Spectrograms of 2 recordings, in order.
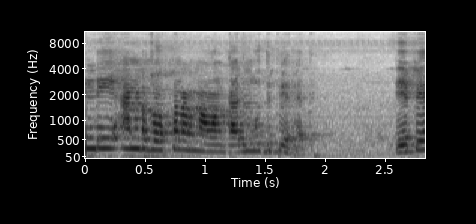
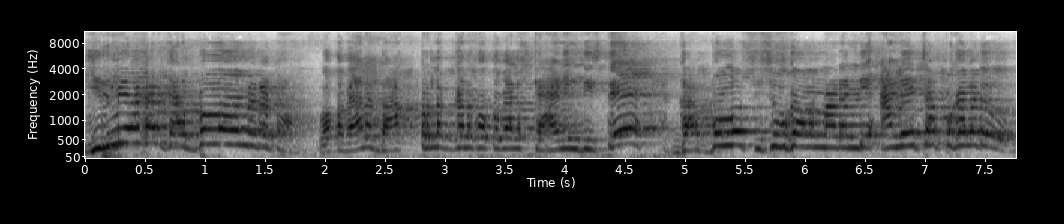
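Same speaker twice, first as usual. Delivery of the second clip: fiery preaching; 5 semitones higher than usual. Acted. Preacher marvelling to the crowd at Peter's tears, fiery. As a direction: proclaim the wonder with full force.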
